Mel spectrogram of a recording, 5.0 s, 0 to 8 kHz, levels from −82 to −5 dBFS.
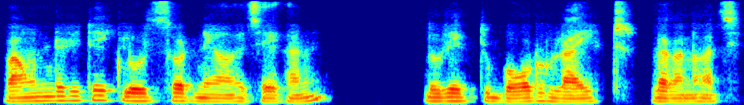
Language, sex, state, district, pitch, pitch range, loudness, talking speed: Bengali, male, Chhattisgarh, Raipur, 105 Hz, 100-115 Hz, -19 LUFS, 155 wpm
